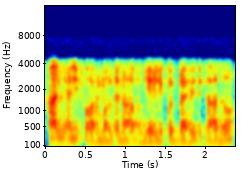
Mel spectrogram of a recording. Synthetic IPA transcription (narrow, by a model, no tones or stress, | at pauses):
hãːd͡ʒɦãːd͡ʒiːpʰɔːɾməlt̪eːnaːkd̪iɛːd͡ʒiːkoːiːpɛːliːd̪ɪkʰaːd̪oː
